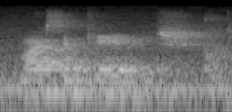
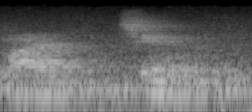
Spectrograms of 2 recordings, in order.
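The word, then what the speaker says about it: Marcinkiewicz: pronounce everything experience but in America we say Marston cage um as I understand polish this should be modern scene okay yeah so you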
